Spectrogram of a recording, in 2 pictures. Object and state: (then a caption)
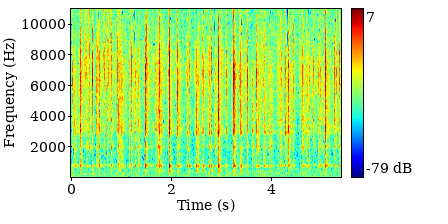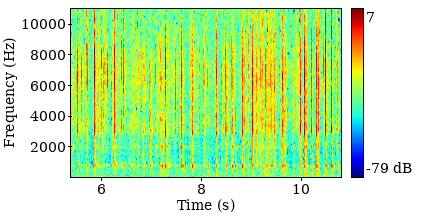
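Empty plastic cups. Two identical empty red plastic party cups, hollow and thin-walled, are tapped and scratched with fingertips and nails while moved around close to the mic. Rapid, uneven clicks and scratchy ticks run continuously over a steady hollow ring near 760 Hz, bright and dry with almost no decay.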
